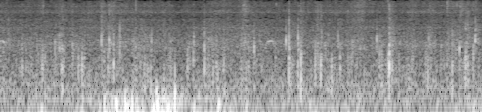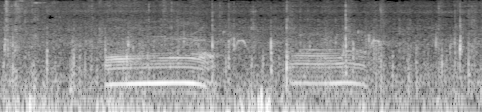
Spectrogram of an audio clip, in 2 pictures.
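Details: Herd of cows on a project road as night approaches, calling the herd. Two short, tonal moos, the first longer and steady, the second brief and clipped, over constant scuffling steps and outdoor rustle.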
